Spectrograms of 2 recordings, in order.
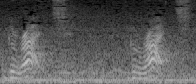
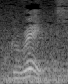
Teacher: British English often stresses the first syllable of French origin words. On the other hand, American English tends to stress the last syllable. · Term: primary stress position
